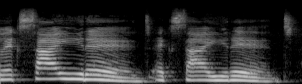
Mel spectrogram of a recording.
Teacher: esse T aqui do excited, ele usou o som do rarara, uma ligação mais tipicamente americana para manter fluido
